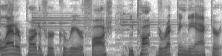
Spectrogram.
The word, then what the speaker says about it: Foch: of Lawrence Lipton interestingly her last name fos rhymes with gosh she HED her acting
